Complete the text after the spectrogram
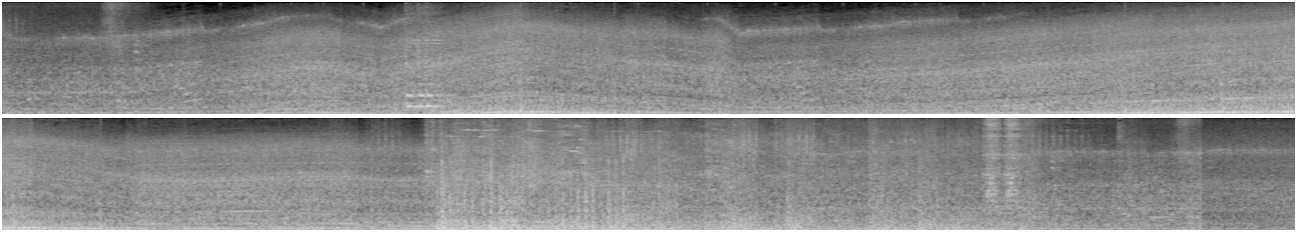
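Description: A bus engine hums and revs up and down as it drives.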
